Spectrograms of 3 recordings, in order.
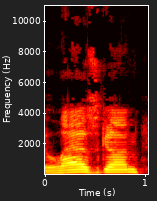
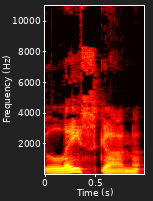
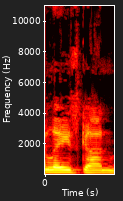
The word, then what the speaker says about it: Lasgun: people like to say last gun I know that Frank Herbert pronounced it lace gun I say lace gun because it's a laser gun so that's why I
